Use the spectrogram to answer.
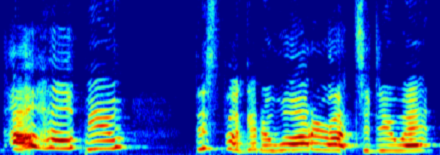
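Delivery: loud, high, urgent cry; urgent shout. Acted. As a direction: shout as you rush in. Dorothy throws water.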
